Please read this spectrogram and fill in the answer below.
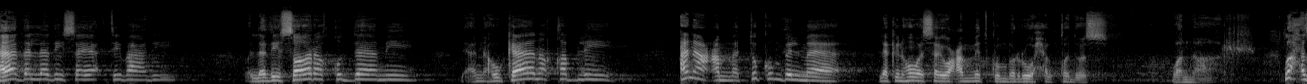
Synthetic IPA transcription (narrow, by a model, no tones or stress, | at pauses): haːðalːaðisajaʔt̪ibaʕd̪i | wɪlːaðisˤɑːɾˤɑqʊd̪ːaːmi | lɪʔa̰nːaɦʊkaːnaqɑbli | ʔanaʕamːad̪̚t̪ʊkʊmbɪlmaːʔlaːkɪnɦʊwːasajʊʕamːɪd̪kʊmbɪrˤːuːħɪlqʊd̪ʊs | wɪnːɑ̰ːɾˤ | lɑħ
